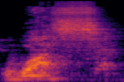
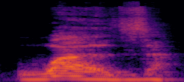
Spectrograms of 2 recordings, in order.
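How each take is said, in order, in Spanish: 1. Termina en un sonido s sordo, silbante. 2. Termina en un sonido z sonoro, zumbante. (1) "No se dice was" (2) "sino was"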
